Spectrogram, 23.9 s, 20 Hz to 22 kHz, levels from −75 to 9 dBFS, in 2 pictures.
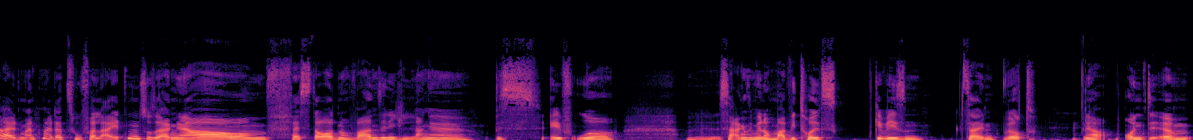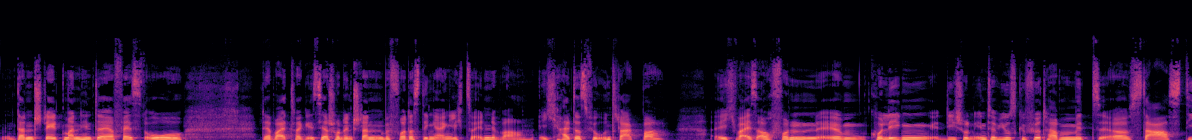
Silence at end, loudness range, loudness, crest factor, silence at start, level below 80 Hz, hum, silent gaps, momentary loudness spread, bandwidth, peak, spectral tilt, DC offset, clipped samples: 0 s; 3 LU; -15 LUFS; 14 dB; 0 s; -52 dBFS; none; none; 11 LU; 13.5 kHz; 0 dBFS; -5 dB/octave; under 0.1%; under 0.1%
